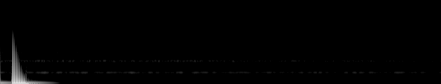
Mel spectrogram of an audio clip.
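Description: Electronic drum hits played back from a music program: the last of a short quick run lands at the start, fading out within about half a second. After that near silence, with only a faint steady high tone.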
